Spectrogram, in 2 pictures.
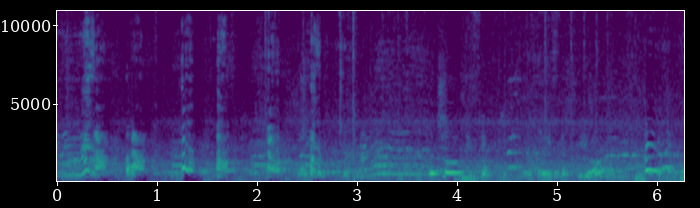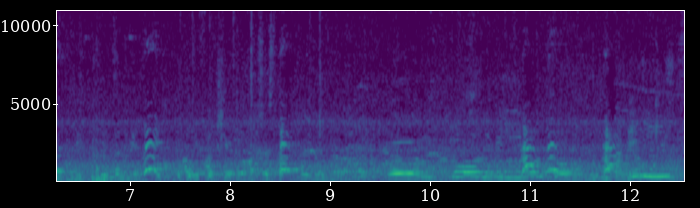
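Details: Female Whippets in heat 2 of the classic race, boxes one to four, at Grand Prix Lednice: excited sharp barks and high yips repeat in bursts, with whining wavering tones between them, over a steady background of human voices.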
